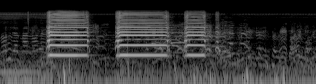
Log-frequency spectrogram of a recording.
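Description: A horn sounded in three loud blasts on one steady pitch: a blast of nearly a second, a longer one of about a second, then a short one. Faint voices from the field carry on underneath.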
